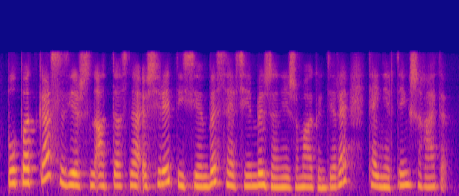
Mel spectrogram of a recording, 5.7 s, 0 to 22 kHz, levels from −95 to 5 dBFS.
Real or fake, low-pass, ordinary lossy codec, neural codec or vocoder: fake; 7.2 kHz; none; codec, 16 kHz, about 1 kbps, DyCAST, with the encoder's durations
